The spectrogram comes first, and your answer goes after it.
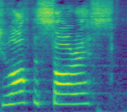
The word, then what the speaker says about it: Dilophosaurus: Jurassic Park, but he got devoured by a Dilophosaurus. Did I say it right? Dilophosaurus?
